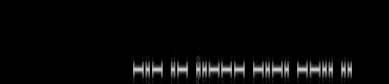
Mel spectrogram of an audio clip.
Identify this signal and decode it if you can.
Morse code, heard as a keyed tone, about 38 wpm, 700 Hz. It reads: KA2CZI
